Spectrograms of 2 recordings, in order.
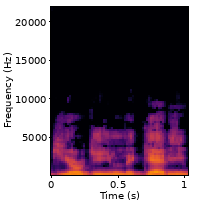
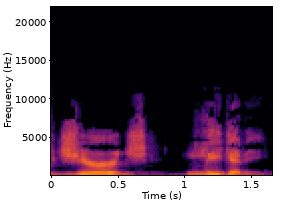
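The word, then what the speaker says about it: György Ligeti: I think I've always been pronouncing it Gheorghe Ligeti, which I think is totally wrong. I think it's George, like George, but with George? – George Ligeti.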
